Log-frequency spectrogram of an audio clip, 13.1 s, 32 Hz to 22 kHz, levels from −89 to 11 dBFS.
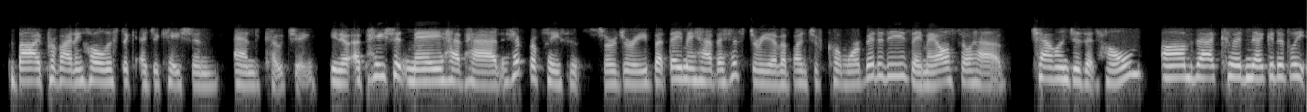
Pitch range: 165-225 Hz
